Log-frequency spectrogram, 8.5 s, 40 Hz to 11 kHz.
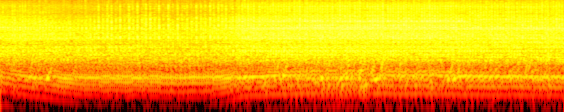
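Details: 1979 Evinrude 35hp two-stroke outboard idling without its cover in a filled water tank while warming up, 83.6–96.4 dB: a loud, high-pitched buzzing idle that grows slightly louder as it warms, staying even throughout; healthy.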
